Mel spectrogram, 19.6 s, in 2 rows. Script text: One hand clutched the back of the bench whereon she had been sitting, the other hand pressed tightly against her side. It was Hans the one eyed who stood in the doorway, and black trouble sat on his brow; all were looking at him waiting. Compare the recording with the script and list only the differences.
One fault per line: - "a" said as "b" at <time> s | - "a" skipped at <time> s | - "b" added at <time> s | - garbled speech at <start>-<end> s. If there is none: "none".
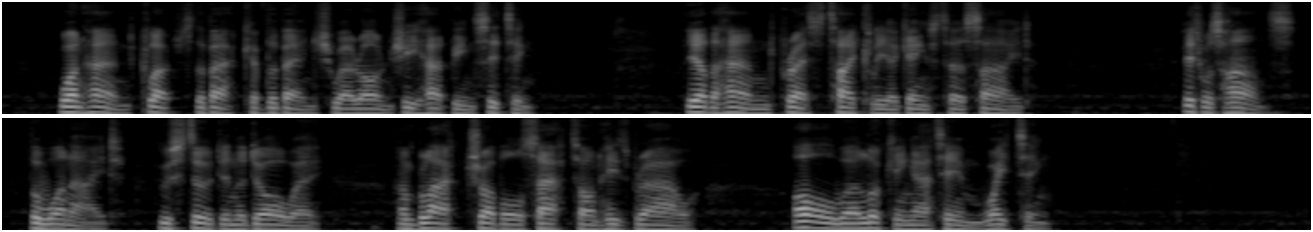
none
